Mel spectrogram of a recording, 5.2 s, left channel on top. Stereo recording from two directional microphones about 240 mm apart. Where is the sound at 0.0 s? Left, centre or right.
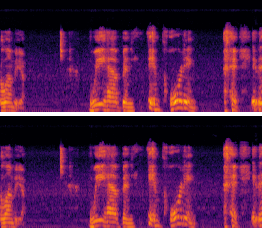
Right.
